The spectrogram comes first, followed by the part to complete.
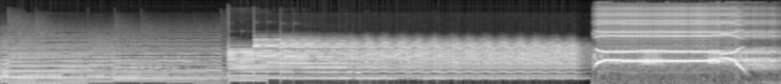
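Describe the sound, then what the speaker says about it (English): In the Splatterhouse video game, a face floats up out of a river and lets out a loud, synthesized, warbling scream. It starts as wavering electronic tones and swells into a harsh, echoing shriek for several seconds. "a face comes floating out of the river and lunges at the screen and lets out a scream."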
